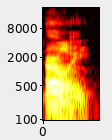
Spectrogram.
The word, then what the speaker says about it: IRLI: That's IRLI, if you acronym, please. We pronounce it early because it's one of the first of its kind.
